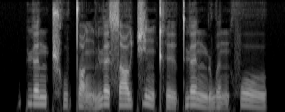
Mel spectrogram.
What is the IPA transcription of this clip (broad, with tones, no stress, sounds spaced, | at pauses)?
p ɥ ɛ˦ n ʈ͡ʂʰ u˨˦ t̪ ɑ̰˨˩ ŋ l ɥ ɛ˥˨ s ɑ˦ ʊ̯ t͡ɕ i˥˨ n kʰ ḛ˨˩ ɪ̯ t̪ ɥ ɛ˥˨ n ɻ w ə̰˨˩ n f o˥˨ ʊ̯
